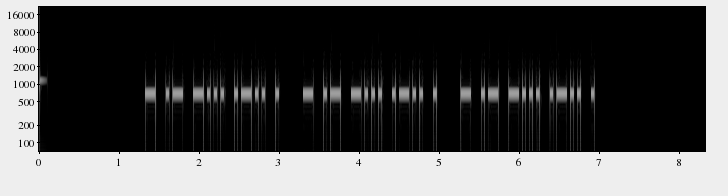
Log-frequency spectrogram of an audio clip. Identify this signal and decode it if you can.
Morse code, heard as a keyed tone, about 28 wpm, 700 Hz. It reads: TABLE TABLE TABLE
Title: Top 500 Words Repeated 28wpm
